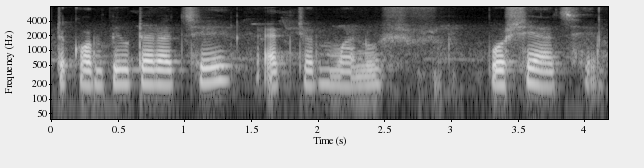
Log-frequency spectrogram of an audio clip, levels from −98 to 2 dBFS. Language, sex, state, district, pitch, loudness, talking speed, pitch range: Bengali, female, West Bengal, Cooch Behar, 200 Hz, -20 LUFS, 85 wpm, 190-215 Hz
